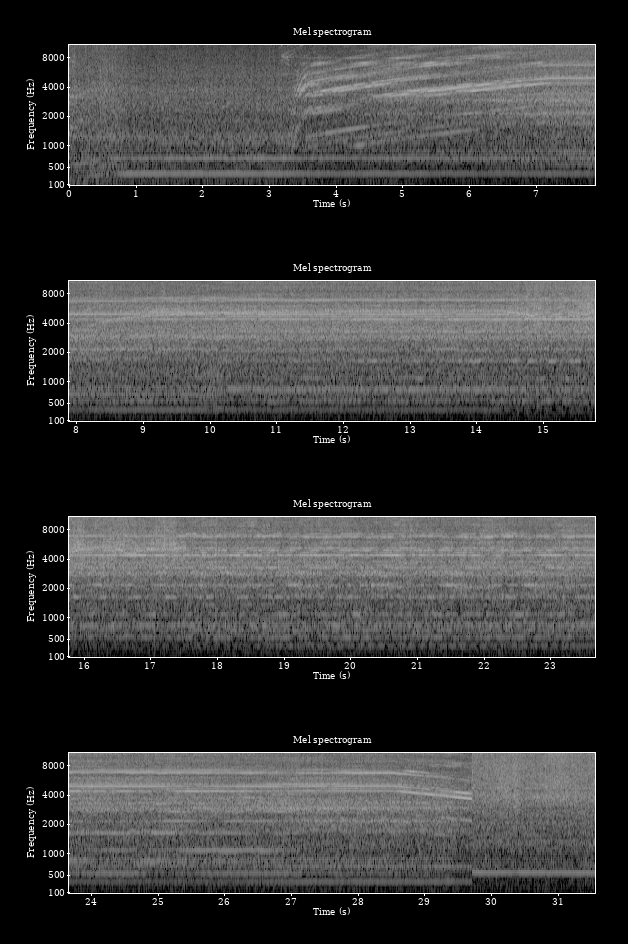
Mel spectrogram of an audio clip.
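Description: CNC router's electric spindle spinning up to speed and running with a steady high whine; the pitch climbs in a second step a few seconds in, then holds, and begins to drop just before the end.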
